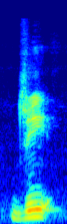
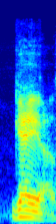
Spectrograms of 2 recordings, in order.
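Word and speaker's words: GAEA: Number 2 is New Japan, All Japan Pro Wrestling, Extreme Championship Wrestling, Gia, is that it? Am I pronouncing that right? Gaia, sorry. World Championship Wrestling, Battle Arts, EMWL, Dream Stage Entertainment.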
